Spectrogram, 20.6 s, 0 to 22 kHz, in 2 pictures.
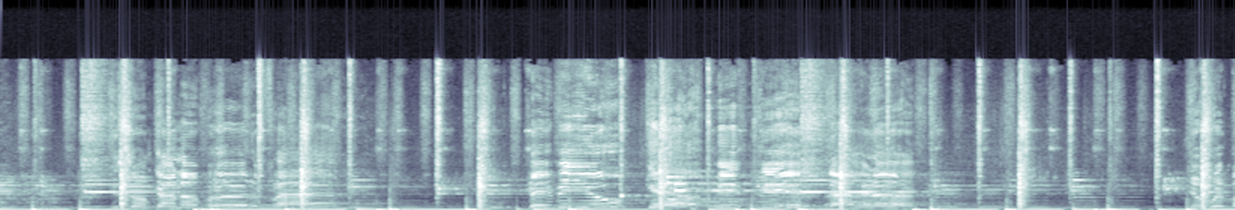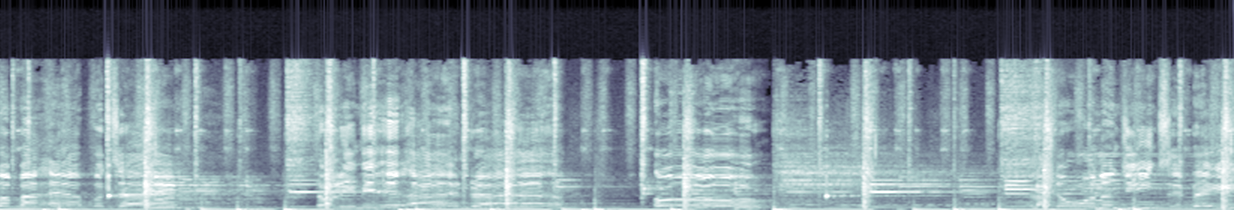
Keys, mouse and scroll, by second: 0.7-10.9 drag, 11.7 ctrl+alt+Home, 13.1-16.8 drag, 18.3 F4, 18.9 click.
